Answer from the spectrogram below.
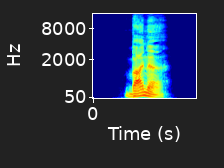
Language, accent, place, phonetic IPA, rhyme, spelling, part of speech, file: German, Germany, Berlin, [ˈbanə], -anə, Banne, proper noun / noun, De-Banne.ogg
- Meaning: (proper noun) a male given name; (noun) nominative/accusative/genitive plural of Bann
